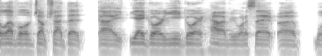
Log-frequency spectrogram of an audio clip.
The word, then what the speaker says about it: Yegor: But yeah, so let's transition now to your guy at 8, Igor, or I guess Yegor. They're saying is how you pronounce it, Yegor However you want to Brevis.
